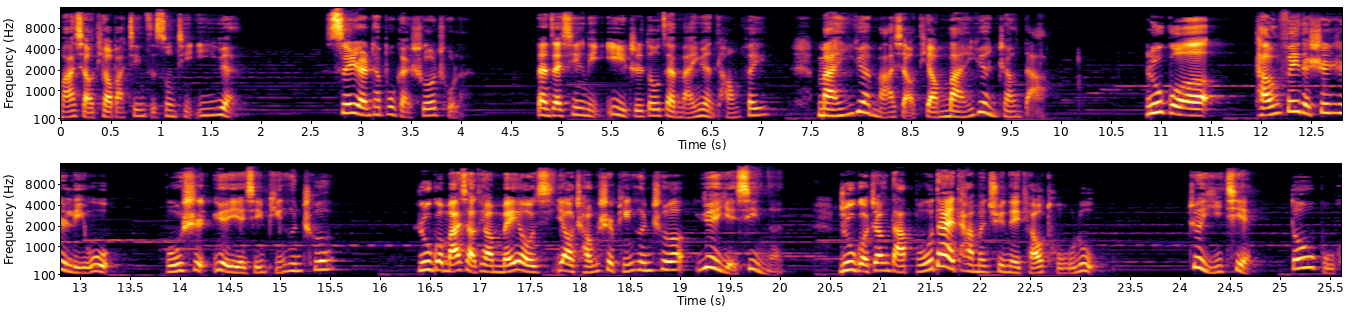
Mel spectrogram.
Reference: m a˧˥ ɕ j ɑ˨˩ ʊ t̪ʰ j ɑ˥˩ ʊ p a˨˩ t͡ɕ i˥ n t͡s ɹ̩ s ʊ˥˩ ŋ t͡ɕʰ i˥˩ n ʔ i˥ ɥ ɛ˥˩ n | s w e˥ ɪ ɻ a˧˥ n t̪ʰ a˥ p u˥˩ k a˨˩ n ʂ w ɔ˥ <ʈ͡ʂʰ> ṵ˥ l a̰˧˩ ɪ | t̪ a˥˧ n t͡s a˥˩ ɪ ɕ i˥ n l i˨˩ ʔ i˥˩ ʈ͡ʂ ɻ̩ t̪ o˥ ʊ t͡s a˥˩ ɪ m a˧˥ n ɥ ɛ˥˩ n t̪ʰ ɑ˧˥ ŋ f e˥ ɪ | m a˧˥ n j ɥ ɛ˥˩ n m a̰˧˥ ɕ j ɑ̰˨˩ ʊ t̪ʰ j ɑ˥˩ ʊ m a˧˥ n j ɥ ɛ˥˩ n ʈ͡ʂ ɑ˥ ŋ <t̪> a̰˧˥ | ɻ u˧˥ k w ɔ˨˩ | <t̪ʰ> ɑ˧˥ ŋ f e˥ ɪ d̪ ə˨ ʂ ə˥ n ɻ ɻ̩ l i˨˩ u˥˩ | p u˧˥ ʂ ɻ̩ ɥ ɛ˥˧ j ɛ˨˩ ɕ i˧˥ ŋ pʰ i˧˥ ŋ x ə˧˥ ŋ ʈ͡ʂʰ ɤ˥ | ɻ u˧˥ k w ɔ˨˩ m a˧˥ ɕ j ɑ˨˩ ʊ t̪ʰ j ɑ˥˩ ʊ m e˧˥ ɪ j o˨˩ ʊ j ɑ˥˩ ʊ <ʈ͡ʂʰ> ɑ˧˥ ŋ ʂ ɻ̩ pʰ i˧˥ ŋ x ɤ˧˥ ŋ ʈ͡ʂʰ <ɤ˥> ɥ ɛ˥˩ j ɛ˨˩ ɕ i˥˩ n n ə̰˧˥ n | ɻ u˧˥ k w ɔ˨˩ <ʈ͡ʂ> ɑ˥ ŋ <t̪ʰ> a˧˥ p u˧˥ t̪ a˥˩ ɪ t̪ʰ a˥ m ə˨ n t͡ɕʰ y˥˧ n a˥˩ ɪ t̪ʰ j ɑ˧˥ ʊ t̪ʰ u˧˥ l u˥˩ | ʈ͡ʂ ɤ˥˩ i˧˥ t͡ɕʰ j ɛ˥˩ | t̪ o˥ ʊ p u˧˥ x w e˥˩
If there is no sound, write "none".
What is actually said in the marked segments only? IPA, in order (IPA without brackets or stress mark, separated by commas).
ʈ͡ʂʰ, t̪, t̪ʰ, ʈ͡ʂʰ, ɤ˥, ʈ͡ʂ, t̪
